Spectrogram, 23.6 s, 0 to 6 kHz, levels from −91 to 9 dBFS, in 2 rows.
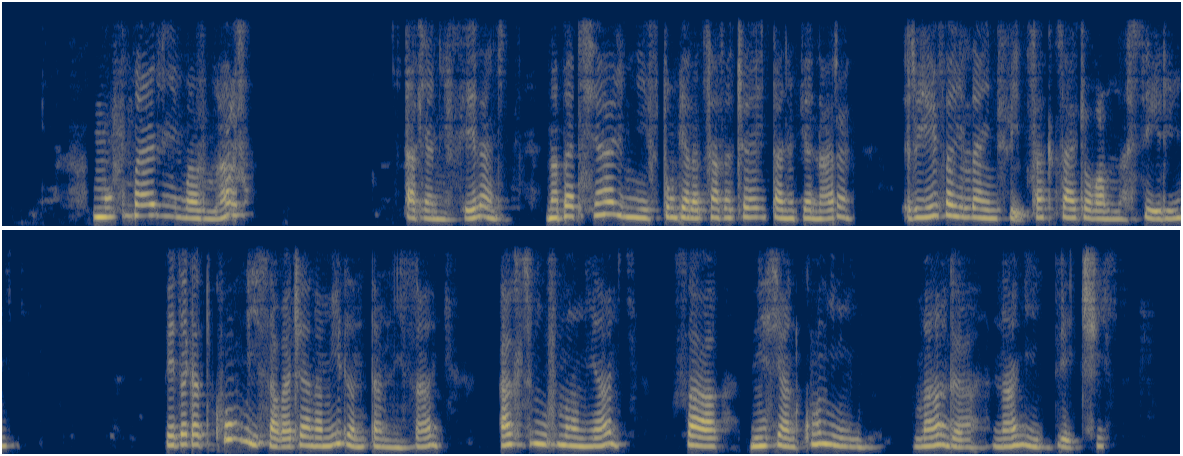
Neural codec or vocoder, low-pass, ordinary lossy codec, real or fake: codec, 16 kHz in and 24 kHz out, 1.1 kbps, FireRedTTS-2 codec; 5.4 kHz; AAC, 48 kbps; fake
